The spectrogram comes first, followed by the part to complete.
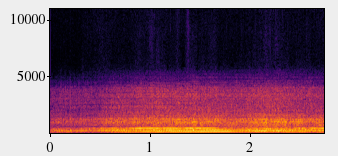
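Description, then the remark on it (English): A car engine revs up and pulls away, its steady rumble swelling in loudness and pitch over a few seconds. It is continuous, with no voices. “We can probably get back on the road now.”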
